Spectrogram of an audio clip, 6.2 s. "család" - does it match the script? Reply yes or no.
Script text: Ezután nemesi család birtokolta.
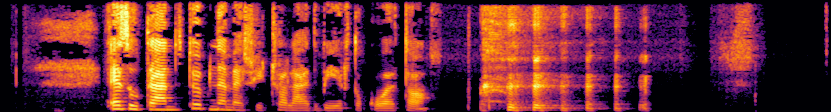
yes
